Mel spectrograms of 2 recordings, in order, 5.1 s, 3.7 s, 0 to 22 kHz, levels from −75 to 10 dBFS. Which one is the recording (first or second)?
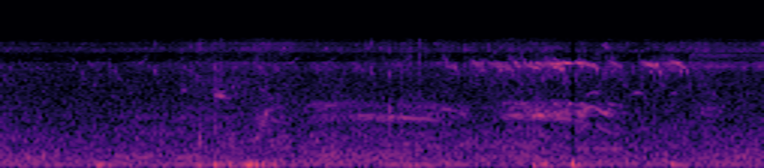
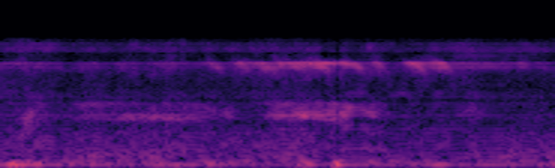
first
